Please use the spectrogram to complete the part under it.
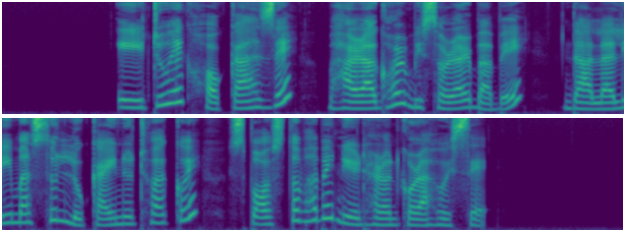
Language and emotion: Assamese, happy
